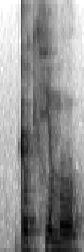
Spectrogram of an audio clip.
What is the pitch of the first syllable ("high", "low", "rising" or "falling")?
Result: low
